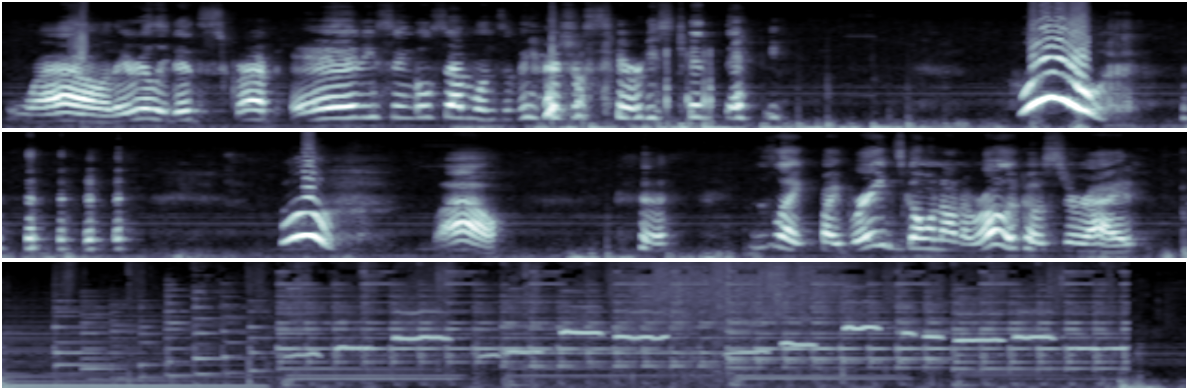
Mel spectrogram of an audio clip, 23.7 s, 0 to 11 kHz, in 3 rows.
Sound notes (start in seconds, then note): 4.7 laughing; 7.9 laughing; 10.0 exhaling; 11.8 chuckle; 17.6 whistling to the tune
